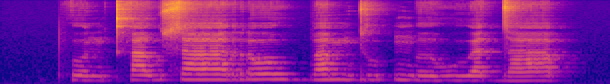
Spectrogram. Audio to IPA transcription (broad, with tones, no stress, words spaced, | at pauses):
pʰo˨˩nkʰa˦˥wsaː˥˩ rɔː˥˩wba˥˩mdu˦˥ʔ ŋɤː˦˥wu˦˥a̯ da˦˥p̚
